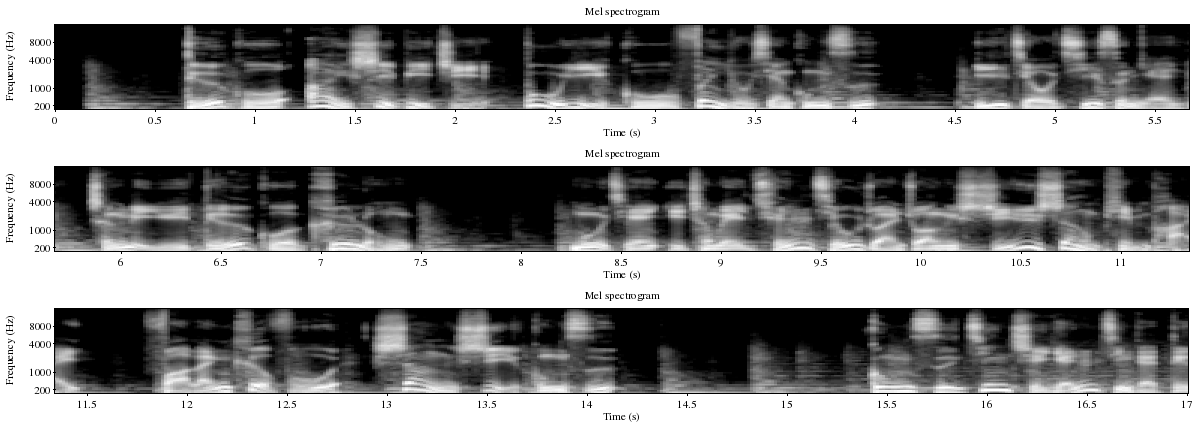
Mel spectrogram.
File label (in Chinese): 产宣艾仕壁纸招商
